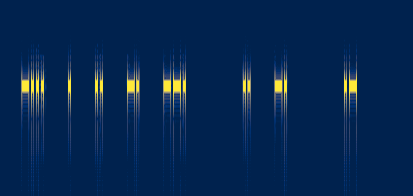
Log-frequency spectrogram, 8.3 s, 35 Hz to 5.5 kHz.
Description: Morse code, heard as a keyed tone, about 25 wpm, spaced as for 13 wpm, 600 Hz. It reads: BEING IN A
